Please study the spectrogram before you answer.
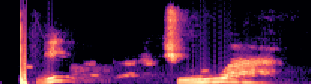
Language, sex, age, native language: Icelandic, male, 8, Icelandic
